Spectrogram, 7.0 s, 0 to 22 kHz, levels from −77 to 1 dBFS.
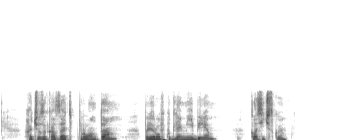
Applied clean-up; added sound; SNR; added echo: neural mask model Resemble Enhance denoiser.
